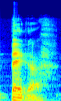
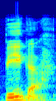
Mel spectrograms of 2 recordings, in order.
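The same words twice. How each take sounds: First: The e in the first syllable is open. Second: The e in the first syllable is closed. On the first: This is how people from the speaker's region say it. "no lugar de pegar" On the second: This is how people from another region say it. "Fale isso com um som fechado"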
